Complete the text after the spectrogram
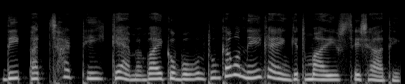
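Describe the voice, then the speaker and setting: A woman's voice: sits high, lively intonation, brisk, dark tone, no room sound, clean studio sound. A woman voicing a caring young male college student in an amateur dubbed love story, talking in an earnest, soothing way.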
